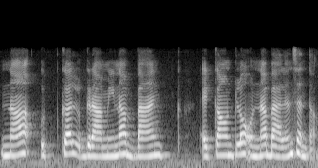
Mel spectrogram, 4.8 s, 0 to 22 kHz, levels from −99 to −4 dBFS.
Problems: none marked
